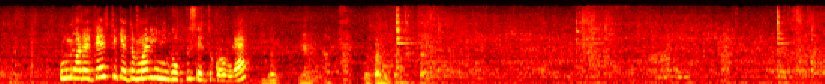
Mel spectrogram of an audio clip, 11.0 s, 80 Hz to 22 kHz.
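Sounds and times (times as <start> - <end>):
food sizzling: 0.0 - 11.0
ladle clinking against pan: 5.3 - 5.6, 10.3 - 10.9
ladle scraping pan: 7.6 - 11.0.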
